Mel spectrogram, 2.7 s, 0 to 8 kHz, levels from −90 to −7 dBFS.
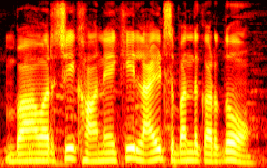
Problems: constant background noise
